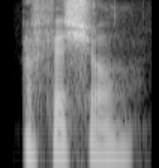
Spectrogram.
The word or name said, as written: official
